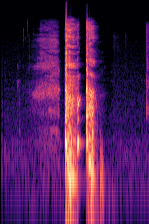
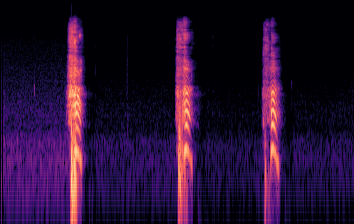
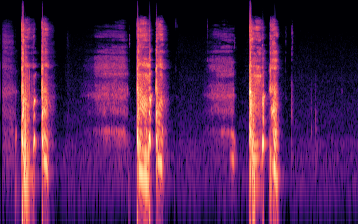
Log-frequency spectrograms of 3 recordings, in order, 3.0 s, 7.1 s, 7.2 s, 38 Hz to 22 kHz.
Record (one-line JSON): {"cough_length": "3.0 s", "cough_amplitude": 32768, "cough_signal_mean_std_ratio": 0.28, "exhalation_length": "7.1 s", "exhalation_amplitude": 27249, "exhalation_signal_mean_std_ratio": 0.23, "three_cough_length": "7.2 s", "three_cough_amplitude": 32768, "three_cough_signal_mean_std_ratio": 0.29, "survey_phase": "beta (2021-08-13 to 2022-03-07)", "age": "18-44", "gender": "Female", "wearing_mask": "No", "symptom_new_continuous_cough": true, "symptom_runny_or_blocked_nose": true, "symptom_sore_throat": true, "symptom_diarrhoea": true, "symptom_fatigue": true, "symptom_fever_high_temperature": true, "symptom_change_to_sense_of_smell_or_taste": true, "symptom_loss_of_taste": true, "smoker_status": "Never smoked", "respiratory_condition_asthma": false, "respiratory_condition_other": false, "recruitment_source": "Test and Trace", "submission_delay": "1 day", "covid_test_result": "Positive", "covid_test_method": "ePCR"}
